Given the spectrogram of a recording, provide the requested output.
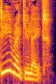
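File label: "deregulate", English, British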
